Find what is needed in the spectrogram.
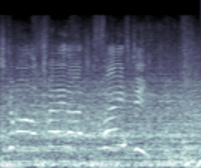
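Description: A man's sports commentary voice over background music.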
